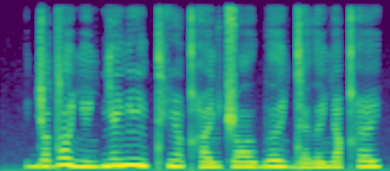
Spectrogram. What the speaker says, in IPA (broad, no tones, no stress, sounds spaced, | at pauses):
ɟ ɒ d ɒ ʎ ɪ ʎ ɟ æ̃ ʎ ĩ ʎ tʰ ĩ qʰ əː ʎ ʈ͡ʂ ɒː ʊ̯ b əː ʎ d æ ð ɜ ʎ æ qʰ i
